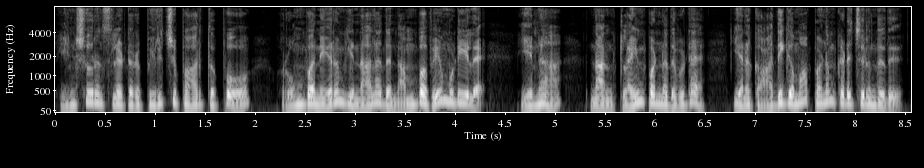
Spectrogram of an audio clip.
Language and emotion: Tamil, surprised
